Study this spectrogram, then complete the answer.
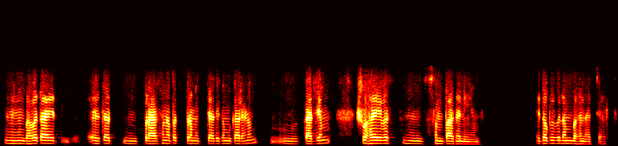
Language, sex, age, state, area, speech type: Sanskrit, male, 18-30, Haryana, urban, conversation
